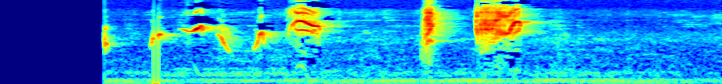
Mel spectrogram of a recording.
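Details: Long-tailed shrike song delivered sparsely: a handful of separate high chirps and short whistled slurs, then a harsh buzzy rasp, with gaps between notes and a low background hum underneath.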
